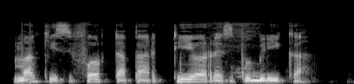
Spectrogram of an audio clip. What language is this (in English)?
Esperanto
